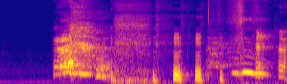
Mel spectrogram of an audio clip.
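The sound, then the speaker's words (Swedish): A sneeze bursts out suddenly and fairly loud, followed by a few short, breathy vocal sounds. “ursäkta mig, jag måste nysa.”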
